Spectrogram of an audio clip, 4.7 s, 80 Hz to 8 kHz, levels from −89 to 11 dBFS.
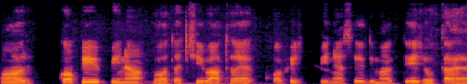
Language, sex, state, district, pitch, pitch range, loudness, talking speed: Hindi, male, Bihar, Jamui, 130 Hz, 125-140 Hz, -18 LUFS, 195 wpm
